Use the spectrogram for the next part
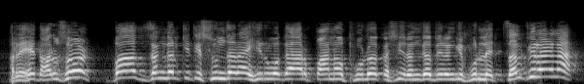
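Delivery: eager coaxing rabbit. Acted. Rabbit urging a drinking wolf to come roam the jungle, eager coaxing. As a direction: coax brightly, lifting the pitch.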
